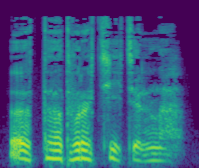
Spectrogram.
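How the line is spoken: Cold, through gritted teeth. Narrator (Russian): процедил Алан, чувствуя, как внутри все леденеет

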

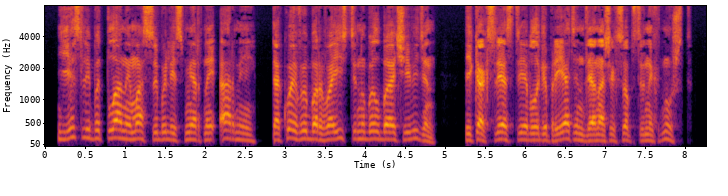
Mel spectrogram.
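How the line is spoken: Plain. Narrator (Russian): ответил Итковиан

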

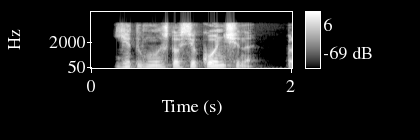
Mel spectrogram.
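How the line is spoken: Muffled whisper. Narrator (Russian): прошептала она в мою грудь

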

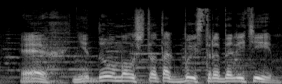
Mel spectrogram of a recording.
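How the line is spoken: Grumbled displeased. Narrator (Russian): недовольно пробурчал он

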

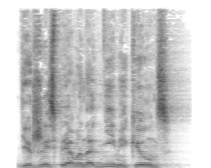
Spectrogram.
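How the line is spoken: Shouted. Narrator (Russian): крикнул я

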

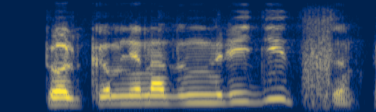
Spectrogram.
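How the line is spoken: Eager warning. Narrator (Russian): предупредил он, блестя глазами

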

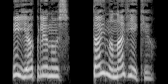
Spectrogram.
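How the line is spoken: Exclaiming. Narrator (Russian): воскликнула Камила

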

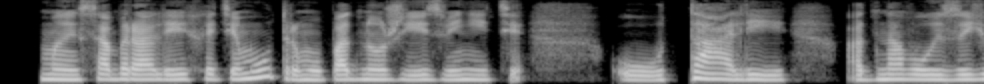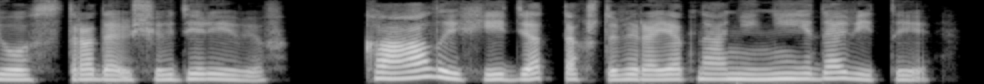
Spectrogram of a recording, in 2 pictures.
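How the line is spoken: Plain. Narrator (Russian): сказала она

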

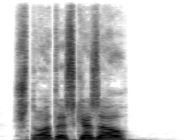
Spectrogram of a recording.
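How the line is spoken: Growling. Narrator (Russian): прорычал Уайтинг

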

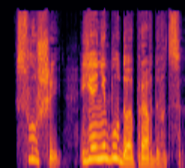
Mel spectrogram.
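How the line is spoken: Quiet. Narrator (Russian): сказал Владик тихо

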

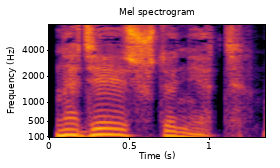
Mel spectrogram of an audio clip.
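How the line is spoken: Grim. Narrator (Russian): мрачно ответила Илэйн

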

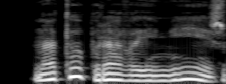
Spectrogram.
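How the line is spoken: Sighing. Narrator (Russian): вздохнул Велес

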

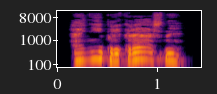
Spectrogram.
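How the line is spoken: Sighing. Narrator (Russian): вздохнула

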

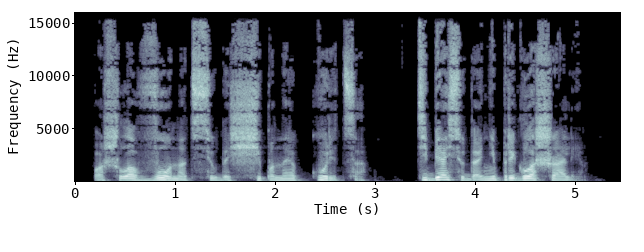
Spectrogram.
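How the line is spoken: Hissed through clenched teeth. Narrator (Russian): Сквозь сжатые в бессилии зубы процедил

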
